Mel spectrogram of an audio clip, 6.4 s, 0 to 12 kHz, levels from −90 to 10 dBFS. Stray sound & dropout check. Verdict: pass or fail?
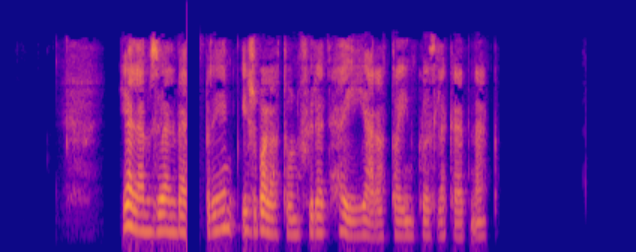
fail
